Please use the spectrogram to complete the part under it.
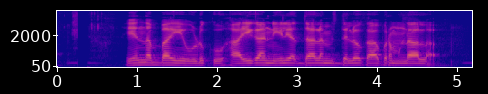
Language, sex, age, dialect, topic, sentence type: Telugu, male, 25-30, Southern, agriculture, statement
